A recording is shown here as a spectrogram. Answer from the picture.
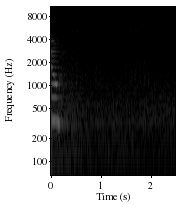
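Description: Faint sound of a felt-tip marker colouring in small squares on paper.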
